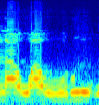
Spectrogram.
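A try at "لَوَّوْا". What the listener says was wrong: Tasydid pada waw. Lawaw. Nah, di sini ada tasydid pada waw. Tasydid yang pertama pada waw yang pertama. Jadi dibaca lawaw bukan lawaw.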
